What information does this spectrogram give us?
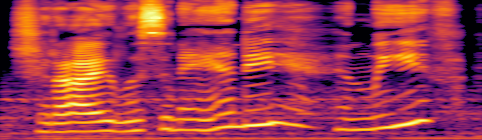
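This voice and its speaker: A woman playing an excitable, jokey young streamer in a haunted hospital video game, expressive and rambling. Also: sits high, unhurried, slight background noise, full character voice. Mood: nervous, joking. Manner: expressive, rambling, wisecracking to an unseen audience.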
